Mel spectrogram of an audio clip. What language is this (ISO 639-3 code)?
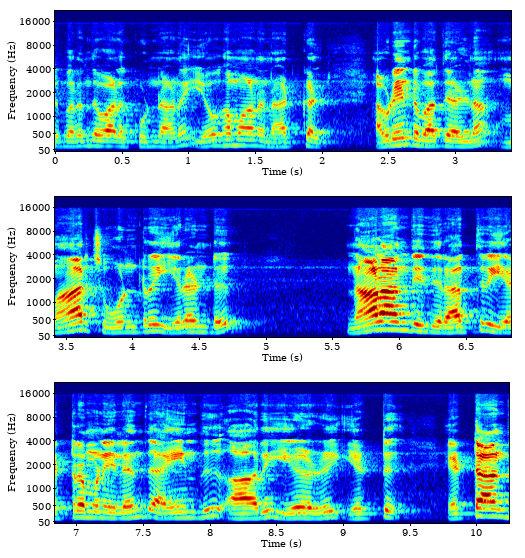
tam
